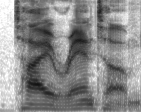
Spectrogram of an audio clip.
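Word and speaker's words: Tyrantrum: Rantam. So kind of a rhymes with tantrum, I guess.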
